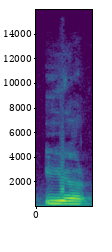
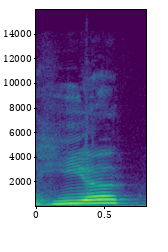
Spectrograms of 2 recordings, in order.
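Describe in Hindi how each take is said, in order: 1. शब्द एक स्वर से शुरू होता है, 'h' नहीं। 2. शब्द 'h' ध्वनि से शुरू होता है। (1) "एच यहाँ पर साइलेंट रहता है" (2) "हम इसको हियर हेयर नहीं पढ़ेंगे"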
